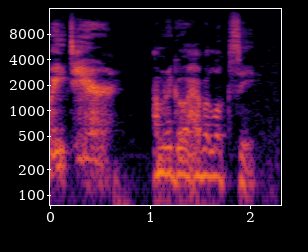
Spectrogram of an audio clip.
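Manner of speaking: whispered speech. Telling companions to wait while sneaking up for a look, whispering. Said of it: "And I'll whisper".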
